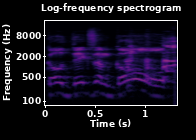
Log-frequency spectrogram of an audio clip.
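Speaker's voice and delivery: slow Wild West cowboy drawl; cowboy accent. Acted. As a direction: put on an old-time cowboy accent. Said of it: "This is a real original cowboy accent".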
